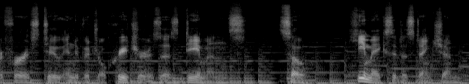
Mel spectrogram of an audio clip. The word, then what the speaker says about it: Dæmon: however they want but the ash tree ligature AAE combined is generally pronounced as an e it always has been and the ancient word demon was spelled d ash tree mo n demon just like archaeologist is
